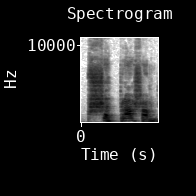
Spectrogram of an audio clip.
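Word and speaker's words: przepraszam: like that prestrength so you may be familiar with the polish word chaprashan right i um i think i mentioned it a couple of times uh on um my lessons uh that you would pronounce sha prasham due to the first consonant being unvoiced like that okay so if you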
